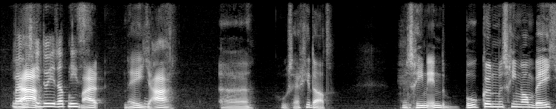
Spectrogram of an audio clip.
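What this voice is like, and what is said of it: Strong northern Dutch accent. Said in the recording (Dutch): “ik heb een verschrikkelijk noordelijk accent.”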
